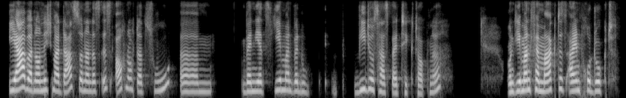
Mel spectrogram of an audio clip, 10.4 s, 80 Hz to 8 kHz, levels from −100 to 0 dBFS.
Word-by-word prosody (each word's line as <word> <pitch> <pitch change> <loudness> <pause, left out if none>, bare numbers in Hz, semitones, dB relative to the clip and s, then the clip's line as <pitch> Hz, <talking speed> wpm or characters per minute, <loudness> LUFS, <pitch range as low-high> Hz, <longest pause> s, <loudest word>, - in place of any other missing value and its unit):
Ja, 260 +5 +10
aber 265 -5 +4
noch 245 0 +2
nicht 260 +2 -4
mal 240 -1 +3
das, 230 +9 -1
sondern 245 -4 -2
das 230 0 -6
ist 300 - -8
auch 285 +4 -1
noch 285 -3 -6
dazu, 235 - -7 0.2
ähm, 220 0 -6 0.5
wenn 225 +2 -3
jetzt 230 -1 -4
jemand 255 -1 -3
wenn 235 -1 -3
du 220 - -11 0.4
ä - - -27 0.3
Videos 265 +4 -4
hast 210 -2 -3
bei 190 -1 -2
TikTok, 185 -3 -8
ne? 240 +10 -7 1.1
Und 215 +1 -2
jemand 250 +2 +5
vermarktet 255 +2 +2
ein 240 +2 +4
Produkt 235 -1 -3
235 Hz, 165 wpm, -24 LUFS, 220-260 Hz, 1.1 s, Ja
